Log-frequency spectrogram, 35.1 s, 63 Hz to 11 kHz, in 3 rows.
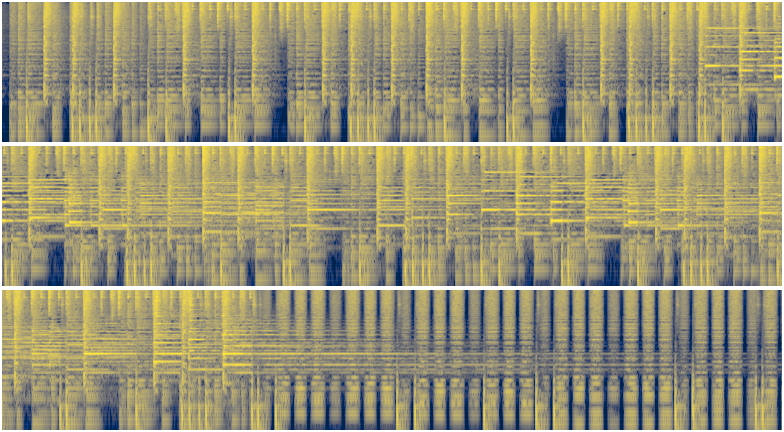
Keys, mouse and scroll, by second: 4.7 Delete, 13.1 shift+middle click, 14.5 shift+middle click, 14.7 shift+middle click, 16.8 space, 17.3 shift+click, 17.4 shift+double click, 25.5 shift+middle click.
